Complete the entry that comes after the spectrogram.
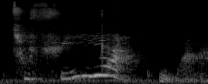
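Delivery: very slow, high Tufiakwa with long "fia"; demonstrated exclamation. Shown as a demonstration. Telling viewers to look, very drawn-out high Tufiakwa. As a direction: stretch Tufiakwa as far as it goes. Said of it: "Look at me".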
